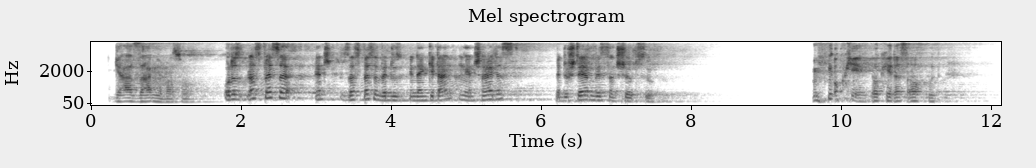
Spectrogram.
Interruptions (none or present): none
